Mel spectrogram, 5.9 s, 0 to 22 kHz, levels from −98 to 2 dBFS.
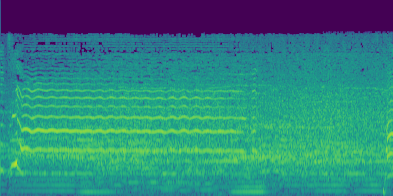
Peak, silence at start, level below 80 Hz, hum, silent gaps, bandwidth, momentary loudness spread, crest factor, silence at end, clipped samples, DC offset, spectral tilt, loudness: -2 dBFS; 0 s; -54 dBFS; none; none; 11.5 kHz; 6 LU; 14 dB; 0 s; under 0.1%; under 0.1%; -1 dB/octave; -15 LUFS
